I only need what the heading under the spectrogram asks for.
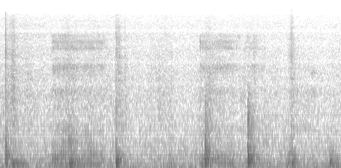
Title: Baby’s loud snores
